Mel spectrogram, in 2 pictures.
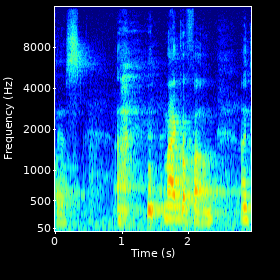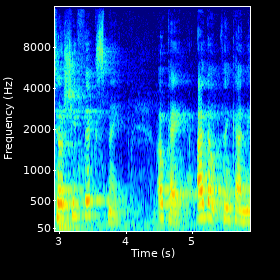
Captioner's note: chuckles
